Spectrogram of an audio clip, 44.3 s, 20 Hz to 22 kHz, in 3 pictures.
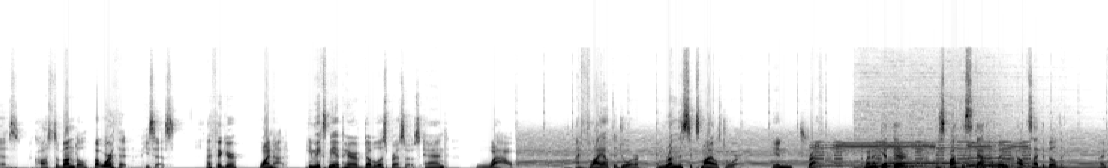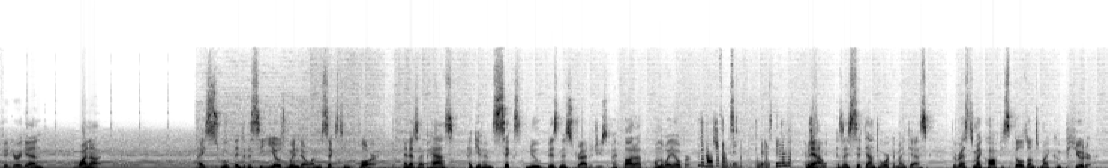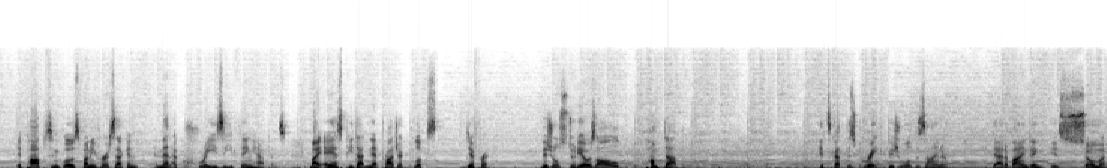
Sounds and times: Speech: 0:00.0 - 0:06.9, 0:07.6 - 0:16.2, 0:17.4 - 0:38.7, 0:40.4 - 0:44.3
Music: 0:06.8 - 0:44.3.

